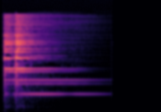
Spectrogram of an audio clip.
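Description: Notification-bell sound effect of a YouTube subscribe-button animation, for the bell icon being pressed: a quick strike, then a bright bell ding about a quarter second in that rings for over a second and cuts off.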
